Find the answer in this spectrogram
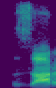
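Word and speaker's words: Tsar: हां जार बोलते थे जार निकोलस सेकंड उसका टी साइलेंट होता है जार में व सब जिनका सोशल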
